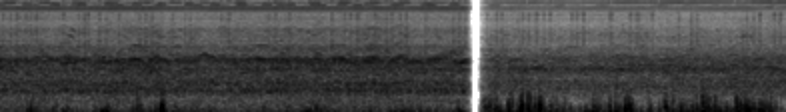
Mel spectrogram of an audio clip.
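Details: Massed honking of landing goose flocks at Cameron Prairie National Wildlife Refuge, Cameron Parish, Louisiana, a continuous blended chorus interrupted by one sudden break near the middle, with scattered low thumps growing busier afterward.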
